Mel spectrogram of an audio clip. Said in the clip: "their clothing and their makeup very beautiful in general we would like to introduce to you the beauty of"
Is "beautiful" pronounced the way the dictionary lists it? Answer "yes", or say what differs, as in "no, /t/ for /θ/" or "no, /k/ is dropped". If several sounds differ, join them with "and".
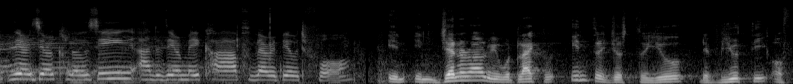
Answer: no, /n/ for /l/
